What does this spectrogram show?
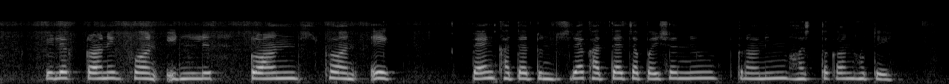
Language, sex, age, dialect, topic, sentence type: Marathi, female, 18-24, Southern Konkan, banking, statement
